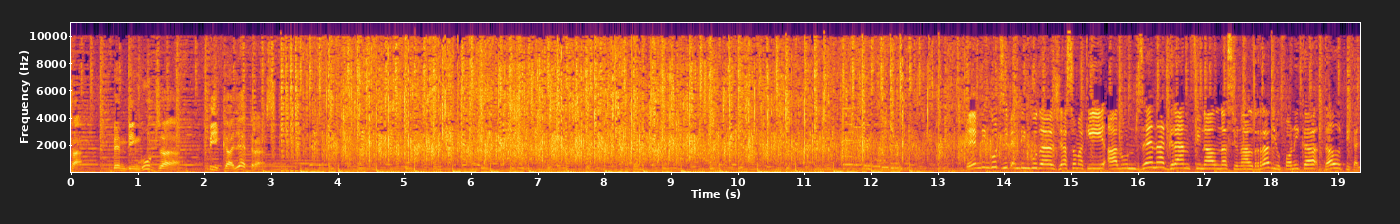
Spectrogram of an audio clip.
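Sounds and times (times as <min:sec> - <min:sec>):
speech: 0:00.0 - 0:03.2, 0:13.4 - 0:19.3
audience applause at a children's spelling-game show final in Barcelona: 0:03.2 - 0:15.1.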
